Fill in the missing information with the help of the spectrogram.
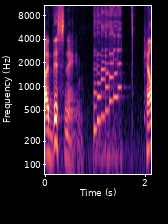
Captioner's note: buzzer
